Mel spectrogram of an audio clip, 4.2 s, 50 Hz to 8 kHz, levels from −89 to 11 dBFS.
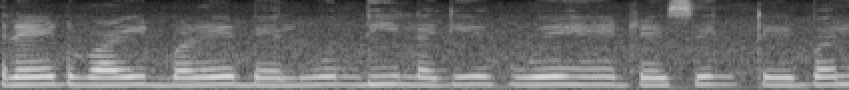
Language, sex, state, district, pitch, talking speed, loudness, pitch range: Hindi, female, Chhattisgarh, Korba, 250 Hz, 140 wpm, -15 LUFS, 240-255 Hz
